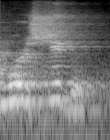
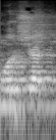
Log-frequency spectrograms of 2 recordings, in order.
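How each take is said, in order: First: The last syllable has an 'i' vowel. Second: The last syllable has an 'a' vowel. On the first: The speaker calls it right. "सही लफ्ज क्या है?" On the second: The speaker calls it wrong. "ये मुर्शद का जो लफ्ज है ये रॉन्ग है।"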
